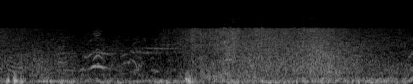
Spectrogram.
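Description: Shallow sea water washing and lapping at the shore, with steady wind noise on the microphone and a couple of low bumps.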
